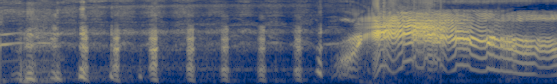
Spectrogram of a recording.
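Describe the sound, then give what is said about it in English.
A voice imitating a lioness: a run of about nine quick rhythmic grunting pulses, then a loud, high-pitched wavering yowl that holds to the end, with no talk over it. “That's called a lioness.”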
